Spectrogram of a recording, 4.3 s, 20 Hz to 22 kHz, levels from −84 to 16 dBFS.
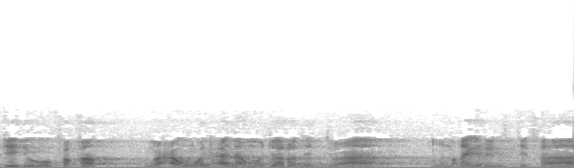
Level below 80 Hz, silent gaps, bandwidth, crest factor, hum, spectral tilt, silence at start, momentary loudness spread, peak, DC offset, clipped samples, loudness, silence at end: -58 dBFS; none; 7.8 kHz; 20 dB; none; -4.5 dB/octave; 0 s; 8 LU; -8 dBFS; 3%; under 0.1%; -28 LUFS; 0 s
